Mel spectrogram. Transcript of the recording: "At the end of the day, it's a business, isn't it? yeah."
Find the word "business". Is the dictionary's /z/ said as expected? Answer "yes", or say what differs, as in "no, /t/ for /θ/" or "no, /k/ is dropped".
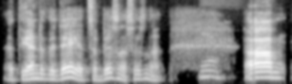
yes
